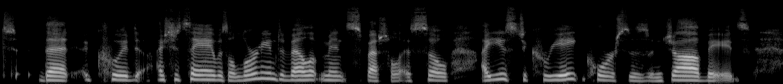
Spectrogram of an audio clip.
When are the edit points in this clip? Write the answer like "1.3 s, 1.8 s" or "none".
1.5 s

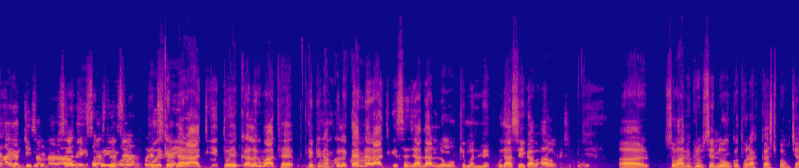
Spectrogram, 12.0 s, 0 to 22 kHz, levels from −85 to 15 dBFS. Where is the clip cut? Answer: none

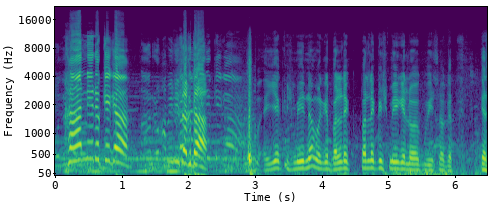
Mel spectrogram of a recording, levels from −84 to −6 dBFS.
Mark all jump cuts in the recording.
3.0 s

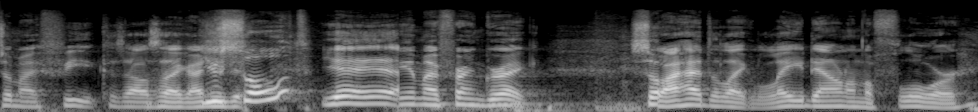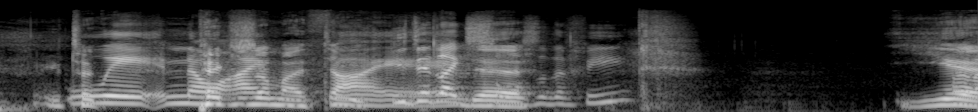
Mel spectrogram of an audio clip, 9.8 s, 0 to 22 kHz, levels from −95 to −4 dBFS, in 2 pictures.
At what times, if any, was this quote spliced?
2.0 s, 3.3 s

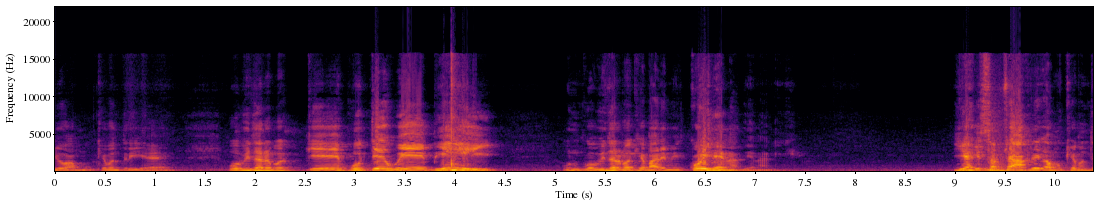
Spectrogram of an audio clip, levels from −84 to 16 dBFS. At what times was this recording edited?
9.2 s

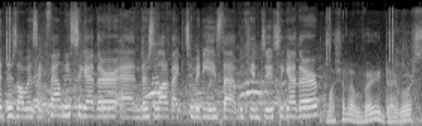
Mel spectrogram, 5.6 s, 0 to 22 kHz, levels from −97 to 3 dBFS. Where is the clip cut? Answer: 4.4 s

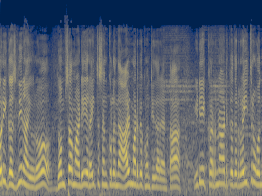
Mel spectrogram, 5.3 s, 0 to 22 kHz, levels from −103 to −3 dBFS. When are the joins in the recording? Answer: none

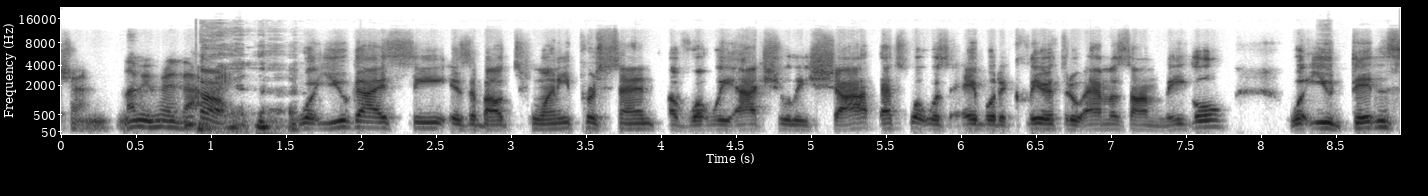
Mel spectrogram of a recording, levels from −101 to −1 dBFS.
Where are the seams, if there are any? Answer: 1.5 s

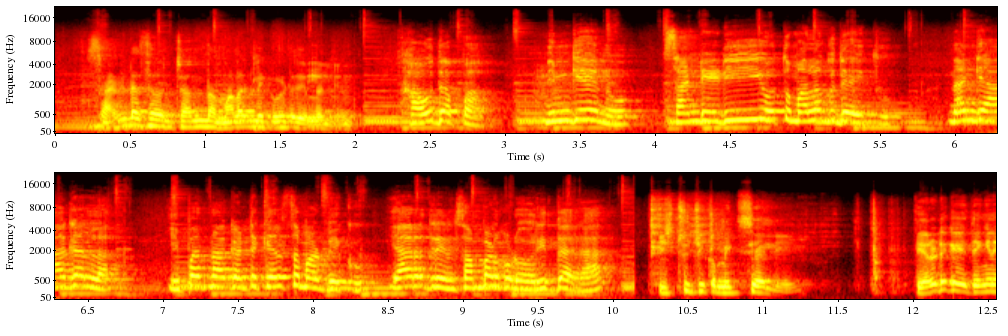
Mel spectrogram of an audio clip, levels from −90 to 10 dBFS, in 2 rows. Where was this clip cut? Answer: 10.1 s

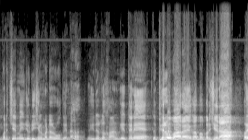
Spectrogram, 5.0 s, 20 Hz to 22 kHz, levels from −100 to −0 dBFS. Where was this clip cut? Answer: 1.7 s

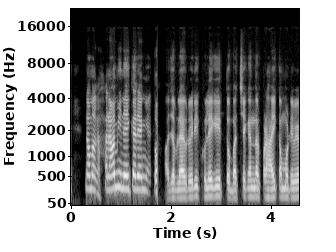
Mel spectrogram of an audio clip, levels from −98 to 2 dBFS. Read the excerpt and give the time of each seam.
1.7 s

